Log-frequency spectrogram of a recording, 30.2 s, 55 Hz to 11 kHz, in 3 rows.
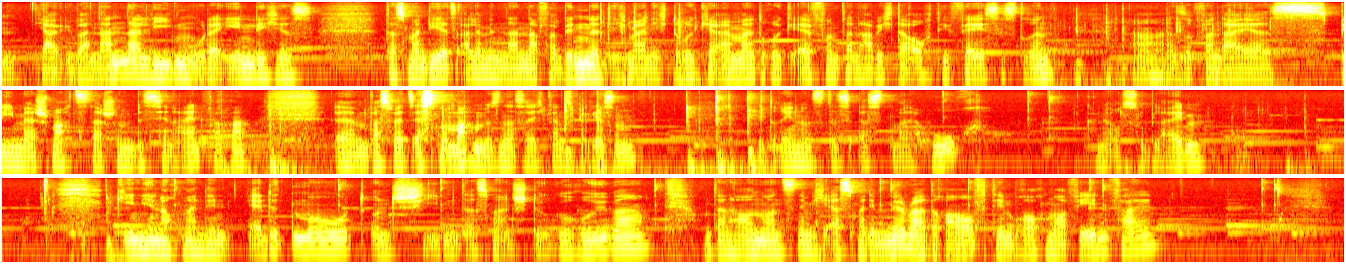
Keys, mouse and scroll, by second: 4.6 a, 5.1 f, 5.4 a, 6.3 middle click, 8.3 ctrl+z, 8.6 ctrl+z, 9.1 a, 9.3-11.9 middle drag, 12.1 KP_1, 13.3 Tab, 14.3 r, 17.1-18.8 drag, 18.5 a, 19.7 Tab, 20.9 b, 23.4-25.1 drag, 25.2 click, 26.7-29.3 drag, 29.5-30.2 drag.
